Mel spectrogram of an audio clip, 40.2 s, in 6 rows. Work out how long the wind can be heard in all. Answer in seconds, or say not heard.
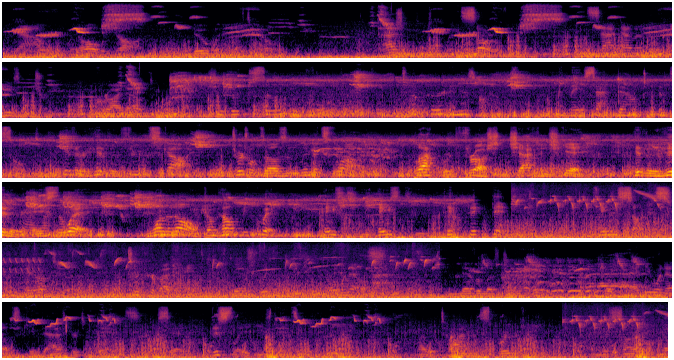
40 s.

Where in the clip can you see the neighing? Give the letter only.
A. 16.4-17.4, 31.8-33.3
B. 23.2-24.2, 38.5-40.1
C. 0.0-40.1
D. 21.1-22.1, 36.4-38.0
A.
